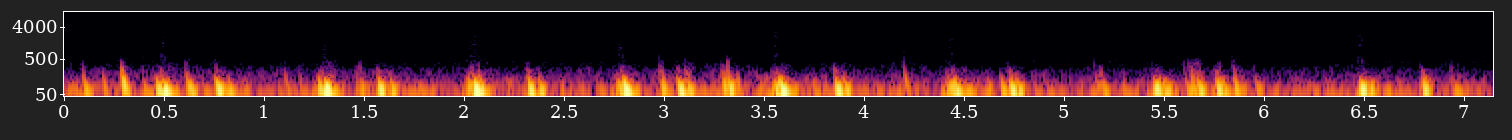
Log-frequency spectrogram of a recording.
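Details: Self-recorded heartbeat from a phone pressed to the chest of a person who has sinus arrhythmia: muffled beats at about 80 a minute with slightly uneven spacing. This is sinus arrhythmia.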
